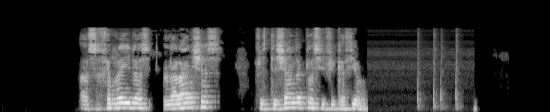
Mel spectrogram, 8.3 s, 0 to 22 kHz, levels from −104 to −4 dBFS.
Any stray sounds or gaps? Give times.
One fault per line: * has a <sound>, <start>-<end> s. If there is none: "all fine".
* has a thud, 6.2-7.0 s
